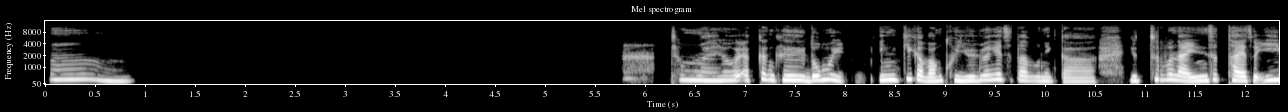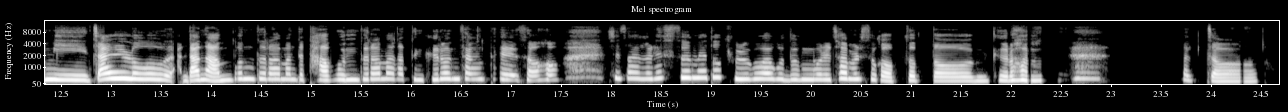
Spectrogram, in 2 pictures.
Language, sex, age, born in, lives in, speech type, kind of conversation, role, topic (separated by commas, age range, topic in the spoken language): Korean, female, 25-29, South Korea, United States, conversation, unstructured, none, 어떤 기준으로 TV 프로그램을 선택해 보시나요?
